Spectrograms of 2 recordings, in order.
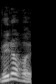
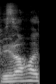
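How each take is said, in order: First: The last syllable starts with a 'k' sound. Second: The last syllable starts with an 'h' sound. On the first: The speaker calls it wrong. "ベラカじゃないじゃないですか" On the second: The speaker calls it right. "本当はベラハって言うんですか"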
